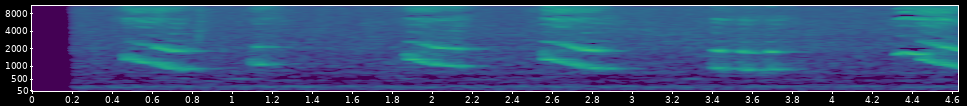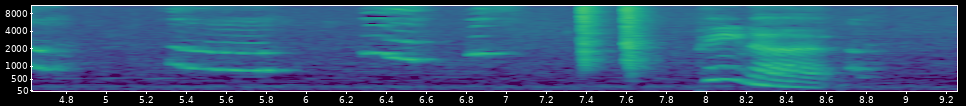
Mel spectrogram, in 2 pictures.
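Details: Black and white Boston Terrier puppy standing outside a large empty bathtub, whimpering because he wants a bath: repeated high falling whines in short bursts, about one per second, ending in a louder scrape and crash-like thump indoors.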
